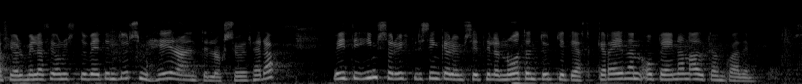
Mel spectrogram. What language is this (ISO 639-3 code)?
isl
